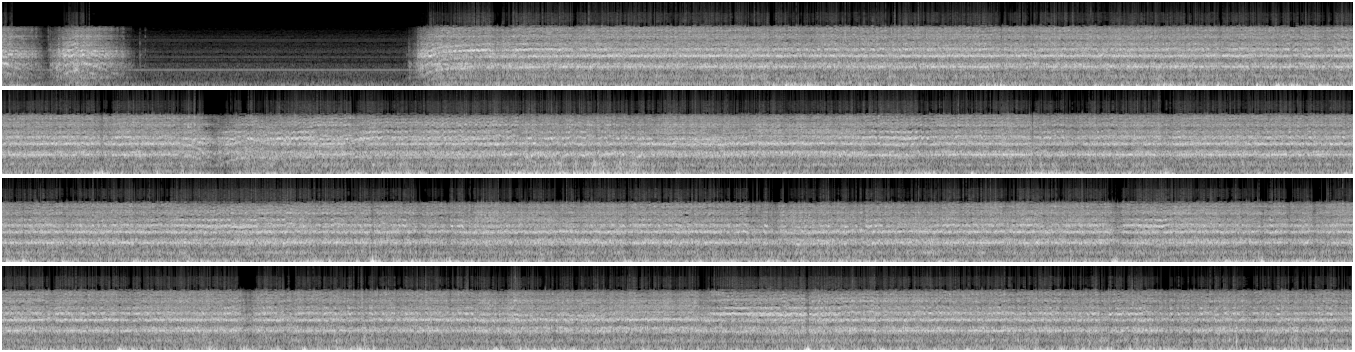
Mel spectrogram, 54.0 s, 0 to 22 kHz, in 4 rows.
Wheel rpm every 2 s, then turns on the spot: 60, 0, 170, 230, 230, 240, 230, 200, 190, 220, 220, 230, 230, 230, 220, 230, 230, 230, 230, 230, 230, 230, 230, 220, 220, 240, 230.
none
